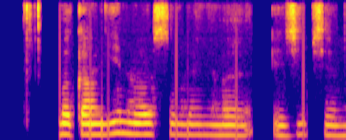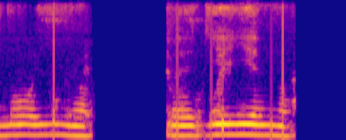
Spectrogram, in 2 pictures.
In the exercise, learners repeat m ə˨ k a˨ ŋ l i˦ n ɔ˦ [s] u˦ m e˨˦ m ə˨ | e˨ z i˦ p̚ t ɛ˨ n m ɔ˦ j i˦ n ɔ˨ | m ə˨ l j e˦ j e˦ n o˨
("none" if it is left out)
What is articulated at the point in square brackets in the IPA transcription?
s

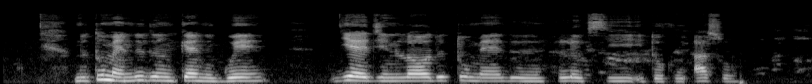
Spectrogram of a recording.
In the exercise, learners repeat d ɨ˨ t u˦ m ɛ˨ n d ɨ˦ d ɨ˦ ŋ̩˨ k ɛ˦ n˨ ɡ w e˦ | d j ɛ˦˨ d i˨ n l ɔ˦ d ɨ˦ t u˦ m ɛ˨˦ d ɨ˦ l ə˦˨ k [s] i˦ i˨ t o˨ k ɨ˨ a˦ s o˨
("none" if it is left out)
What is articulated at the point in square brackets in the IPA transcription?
s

